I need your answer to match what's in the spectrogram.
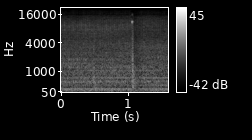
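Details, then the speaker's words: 2010 Mitsubishi Lancer salvage-auction car, started at the lot: smooth, steady idle with an even low hum and no ticking, knocking or misses; engine sounds healthy, normal idle. "She runs good. It sounds healthy, guys."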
